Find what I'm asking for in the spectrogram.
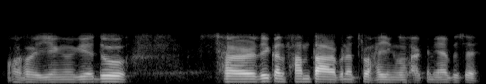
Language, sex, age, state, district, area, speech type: Manipuri, male, 18-30, Manipur, Chandel, rural, conversation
